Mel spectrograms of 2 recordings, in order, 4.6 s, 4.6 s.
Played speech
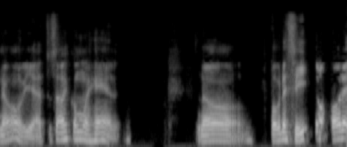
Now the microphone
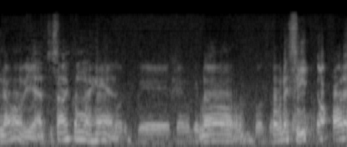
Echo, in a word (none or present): present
